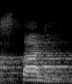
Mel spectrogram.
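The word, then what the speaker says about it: столы: La table, Stol, Stoli. On la prononcera Stali. Le O reste O, mais la prononciation change au pluriel.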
